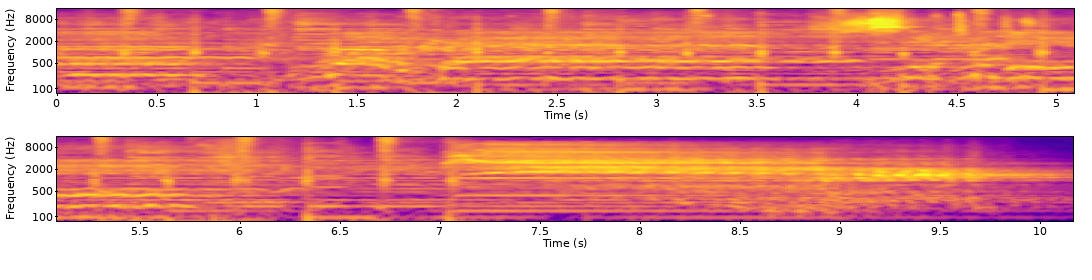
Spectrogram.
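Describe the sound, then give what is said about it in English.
A horse whinnies loudly, its shrill, wavering neighs repeating over a busy stretch of clattering hoofbeats and rustling movement, with no talking. “How fortuitous that we got a chance to use the horse-specific one to demonstrate something that we said about an hour ago.”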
